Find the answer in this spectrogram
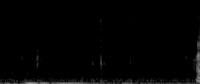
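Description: A few separate sharp clicks from someone working at a computer, bunched around the middle, over faint room tone.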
